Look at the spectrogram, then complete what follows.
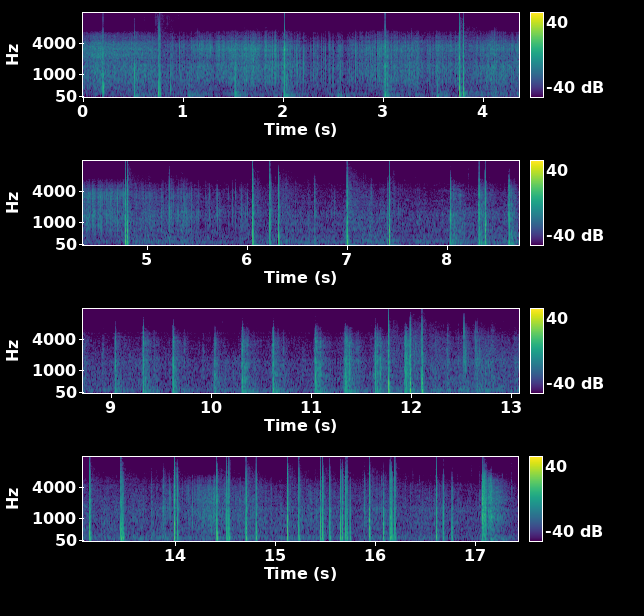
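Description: Aerial fireworks shells bursting with sharp bangs, about one a second at first, then coming faster, several a second, in the second half, over a steady hiss.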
